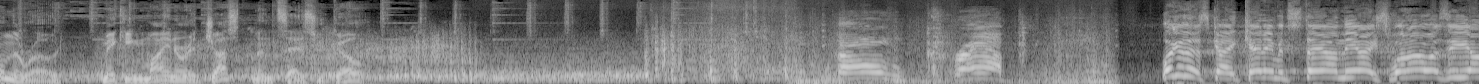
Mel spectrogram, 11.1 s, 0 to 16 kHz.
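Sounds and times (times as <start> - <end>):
man's voice: 0.0 - 2.9, 8.7 - 11.0.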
